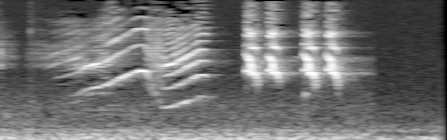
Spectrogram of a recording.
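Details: Original recording of grackles: a rising, squeaky whistled glide followed by four quick, harsh metallic clicks or chips in rapid succession.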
